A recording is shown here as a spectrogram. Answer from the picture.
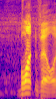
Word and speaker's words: Blountville: South Carolina Blountville Blountville bluntville is how they pronounce it so it's bluntville Tennessee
